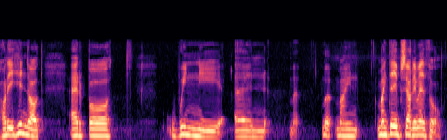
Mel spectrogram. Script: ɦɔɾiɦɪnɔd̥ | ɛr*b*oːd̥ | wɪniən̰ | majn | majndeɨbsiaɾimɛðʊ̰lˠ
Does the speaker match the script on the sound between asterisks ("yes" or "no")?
yes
